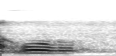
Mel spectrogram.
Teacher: रा से पहले पेश है तो हम उसको भी पुर पढ़ेंगे, थोड़ा मोटा करके।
